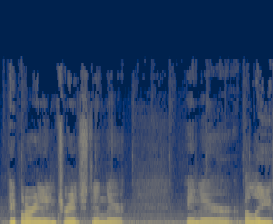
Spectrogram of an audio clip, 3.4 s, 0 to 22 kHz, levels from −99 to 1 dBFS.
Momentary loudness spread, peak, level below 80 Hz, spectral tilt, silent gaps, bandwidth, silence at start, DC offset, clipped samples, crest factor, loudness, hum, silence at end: 20 LU; -12 dBFS; -52 dBFS; -6.5 dB/octave; none; 16 kHz; 0 s; under 0.1%; under 0.1%; 16 dB; -29 LUFS; none; 0 s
